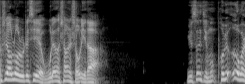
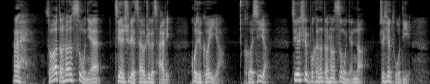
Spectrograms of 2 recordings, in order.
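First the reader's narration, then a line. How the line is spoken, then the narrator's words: Sighing. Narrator (Chinese): 张克叹了一口气，说道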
